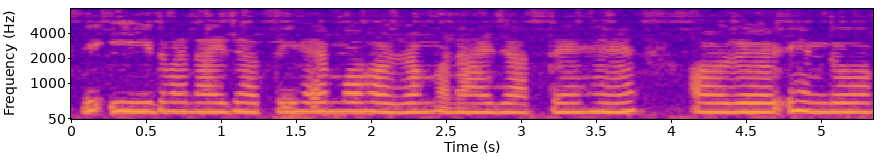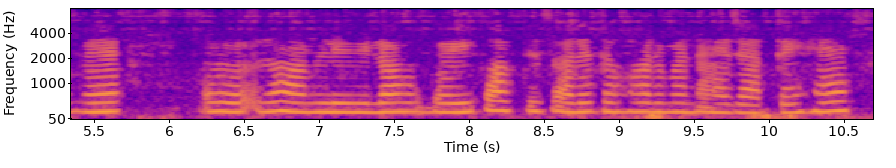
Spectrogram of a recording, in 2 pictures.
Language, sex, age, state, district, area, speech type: Urdu, female, 18-30, Uttar Pradesh, Gautam Buddha Nagar, urban, spontaneous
